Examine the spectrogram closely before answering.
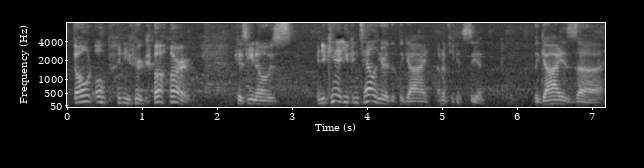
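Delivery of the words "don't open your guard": high, drawn-out mock yell; imitating coach's yell. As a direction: holler it slowly like a coach from the sidelines. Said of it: "is yelling at me".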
